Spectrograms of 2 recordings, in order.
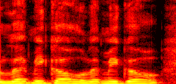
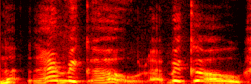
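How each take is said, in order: First: Said in the usual way. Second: Put-on much higher, whining like a little kid. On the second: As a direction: beg like a child, pitched way up. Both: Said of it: "she like a little kid".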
